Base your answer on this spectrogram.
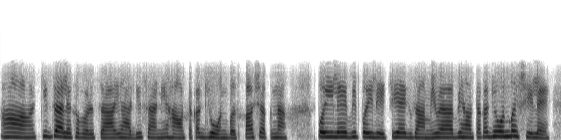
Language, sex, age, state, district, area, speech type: Goan Konkani, female, 45-60, Goa, Canacona, rural, conversation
